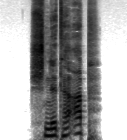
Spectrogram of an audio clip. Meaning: first/third-person singular subjunctive II of abschneiden
- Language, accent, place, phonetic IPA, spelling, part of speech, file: German, Germany, Berlin, [ˌʃnɪtə ˈap], schnitte ab, verb, De-schnitte ab.ogg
